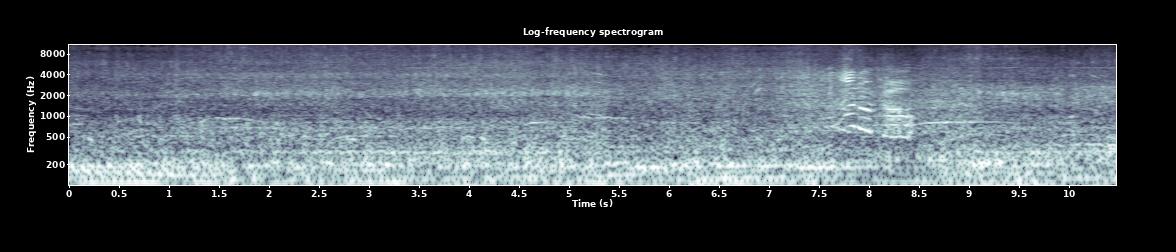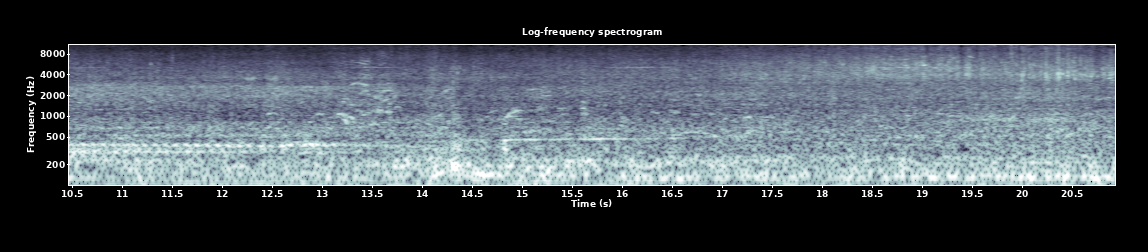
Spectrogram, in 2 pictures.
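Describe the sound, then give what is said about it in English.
Outdoor car show ambience: a steady, loud rumble of running engines fills the whole stretch, with wind buffeting and faint voices of people chatting in the background. “Enjoy the car show.”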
